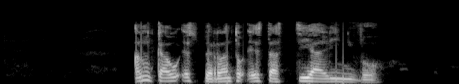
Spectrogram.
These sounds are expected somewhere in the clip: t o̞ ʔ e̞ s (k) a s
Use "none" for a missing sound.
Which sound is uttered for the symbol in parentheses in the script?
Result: t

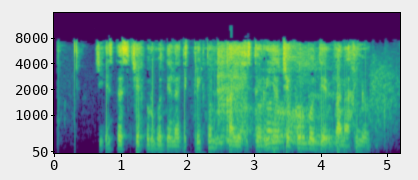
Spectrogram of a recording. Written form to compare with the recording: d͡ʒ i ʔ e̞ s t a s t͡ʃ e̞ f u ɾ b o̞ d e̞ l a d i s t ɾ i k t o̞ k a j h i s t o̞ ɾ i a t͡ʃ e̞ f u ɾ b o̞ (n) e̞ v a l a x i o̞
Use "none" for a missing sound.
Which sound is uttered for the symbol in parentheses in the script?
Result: d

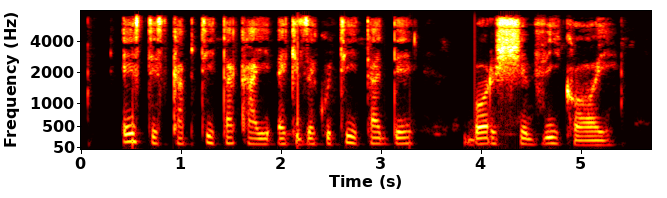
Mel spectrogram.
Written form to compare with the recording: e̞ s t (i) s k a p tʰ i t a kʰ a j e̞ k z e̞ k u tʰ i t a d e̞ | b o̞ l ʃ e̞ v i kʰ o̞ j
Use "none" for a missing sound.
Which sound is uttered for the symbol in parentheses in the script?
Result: i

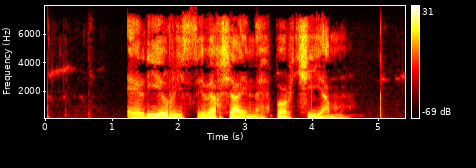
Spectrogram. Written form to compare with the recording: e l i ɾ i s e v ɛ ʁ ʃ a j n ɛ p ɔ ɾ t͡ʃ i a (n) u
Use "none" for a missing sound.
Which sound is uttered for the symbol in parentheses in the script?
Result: m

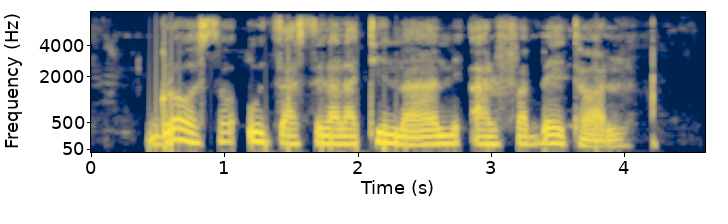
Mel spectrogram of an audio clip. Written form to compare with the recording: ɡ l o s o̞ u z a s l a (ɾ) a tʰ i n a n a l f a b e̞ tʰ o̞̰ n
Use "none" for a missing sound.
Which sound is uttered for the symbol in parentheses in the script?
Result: l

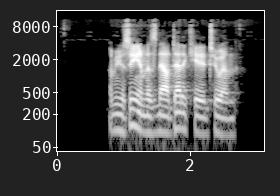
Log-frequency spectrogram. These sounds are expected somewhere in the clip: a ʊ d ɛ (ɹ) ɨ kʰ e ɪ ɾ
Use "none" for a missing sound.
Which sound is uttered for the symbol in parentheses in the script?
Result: ɾ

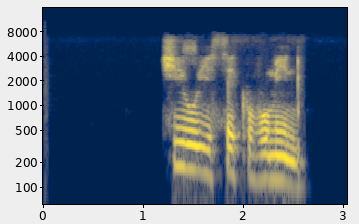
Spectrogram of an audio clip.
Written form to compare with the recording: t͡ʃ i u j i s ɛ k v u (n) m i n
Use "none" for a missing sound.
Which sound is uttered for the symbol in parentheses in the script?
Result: none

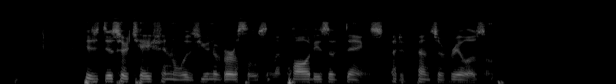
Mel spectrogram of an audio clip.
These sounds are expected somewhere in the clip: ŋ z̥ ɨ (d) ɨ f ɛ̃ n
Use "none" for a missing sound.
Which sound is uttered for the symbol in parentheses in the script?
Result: d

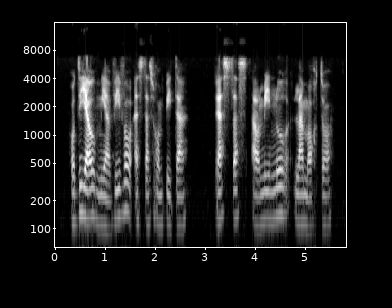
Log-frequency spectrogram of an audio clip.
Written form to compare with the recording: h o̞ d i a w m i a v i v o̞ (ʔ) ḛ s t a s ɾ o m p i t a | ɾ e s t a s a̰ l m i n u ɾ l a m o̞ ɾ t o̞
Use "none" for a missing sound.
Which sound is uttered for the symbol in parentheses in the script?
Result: ʔ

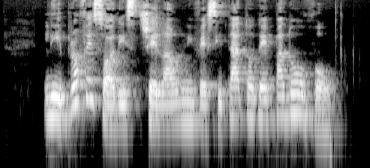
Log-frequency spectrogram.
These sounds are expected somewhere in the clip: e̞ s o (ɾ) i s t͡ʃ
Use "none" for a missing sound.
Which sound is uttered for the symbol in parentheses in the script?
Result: ɾ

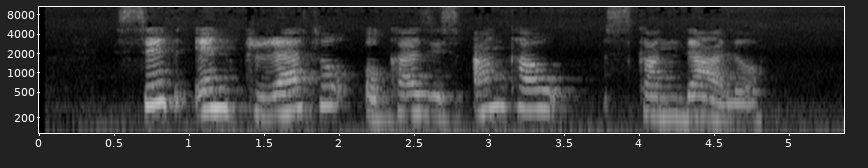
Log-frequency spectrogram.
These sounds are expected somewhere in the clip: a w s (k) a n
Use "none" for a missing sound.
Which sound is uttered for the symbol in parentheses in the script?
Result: k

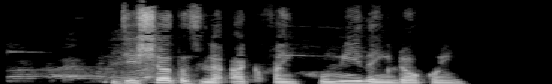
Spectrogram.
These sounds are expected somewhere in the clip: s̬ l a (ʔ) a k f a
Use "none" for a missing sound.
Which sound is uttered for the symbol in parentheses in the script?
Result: ʔ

